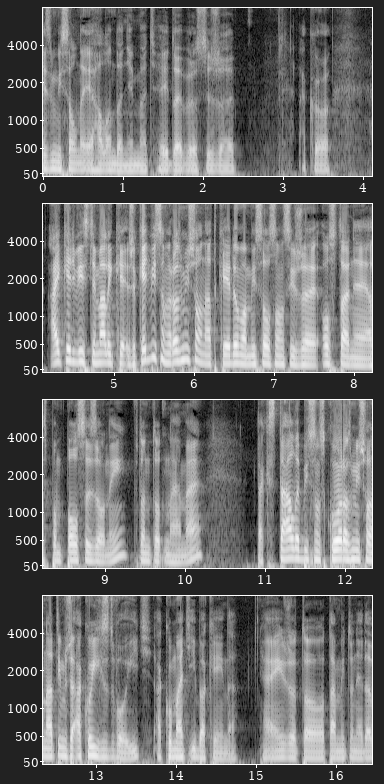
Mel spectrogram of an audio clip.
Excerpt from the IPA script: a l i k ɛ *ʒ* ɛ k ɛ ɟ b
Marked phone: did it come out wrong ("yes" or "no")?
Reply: no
